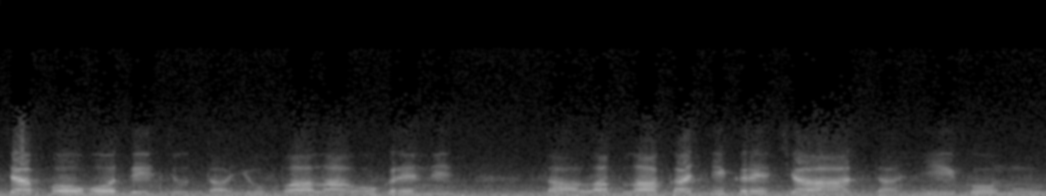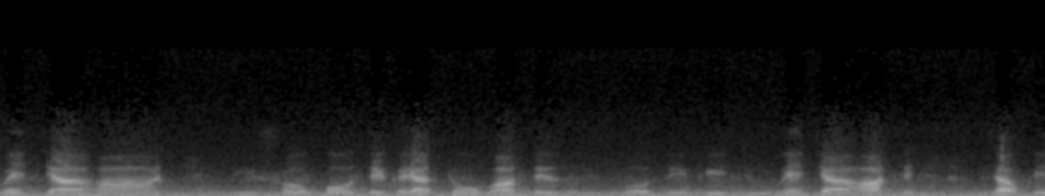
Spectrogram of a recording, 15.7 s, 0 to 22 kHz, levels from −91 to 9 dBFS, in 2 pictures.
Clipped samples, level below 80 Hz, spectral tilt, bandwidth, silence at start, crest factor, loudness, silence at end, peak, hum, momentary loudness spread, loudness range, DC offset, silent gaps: under 0.1%; -44 dBFS; -6.5 dB/octave; 12 kHz; 0 s; 20 dB; -29 LUFS; 0 s; -10 dBFS; none; 14 LU; 3 LU; under 0.1%; none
